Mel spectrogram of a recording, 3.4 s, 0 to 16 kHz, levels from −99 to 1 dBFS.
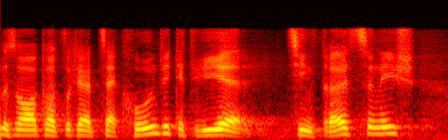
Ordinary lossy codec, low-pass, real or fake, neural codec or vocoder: AAC, 64 kbps; 7.2 kHz; fake; codec, 16 kHz, 0.5 kbps, FunCodec, trained on Chinese and English, 25 frames a second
